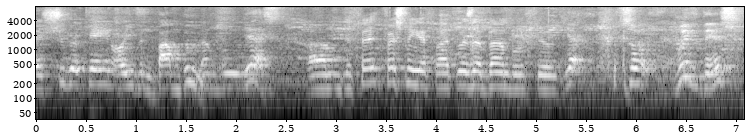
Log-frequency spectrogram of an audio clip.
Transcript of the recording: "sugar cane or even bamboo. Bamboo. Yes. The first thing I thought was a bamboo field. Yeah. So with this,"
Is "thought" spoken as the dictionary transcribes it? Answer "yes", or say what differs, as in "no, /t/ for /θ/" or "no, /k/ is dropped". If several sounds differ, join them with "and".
no, /f/ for /θ/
